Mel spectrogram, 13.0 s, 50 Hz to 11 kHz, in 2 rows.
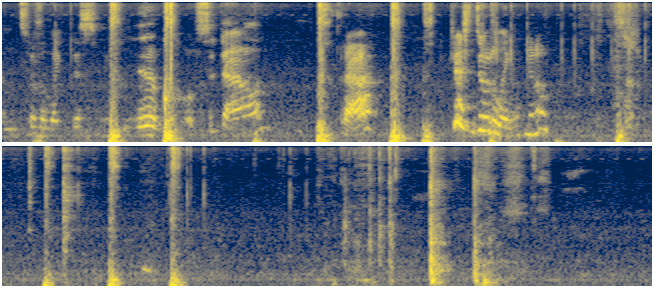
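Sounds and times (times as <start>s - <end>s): sharp taps and knocks: 0.3s - 1.9s, 3.2s - 8.6s, 10.2s - 11.6s.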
